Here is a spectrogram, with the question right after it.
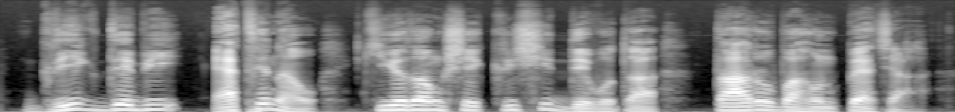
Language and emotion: Bengali, neutral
